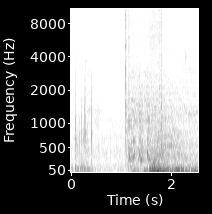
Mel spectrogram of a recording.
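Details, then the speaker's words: 2004 Renault Laguna 1.6 petrol with no crank, no ignition lights and flashing immobilizer light, power applied directly bypassing the card reader: a few clicks, then engine fires and idles evenly; normal engine start. "we have ignition there we go people now so that's the problem"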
